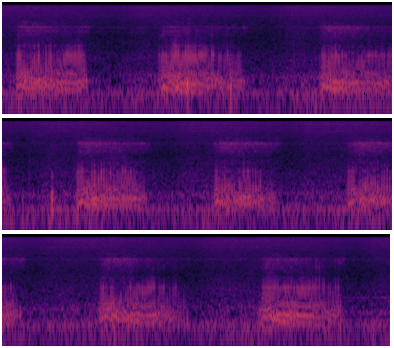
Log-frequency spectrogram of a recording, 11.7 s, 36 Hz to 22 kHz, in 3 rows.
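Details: Sleeping baby snoring: rhythmic rattling snores on each breath, about 40 a minute, matching an infant's quick breathing.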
